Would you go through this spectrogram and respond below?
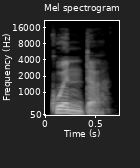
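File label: "CUENTA", Spanish; mekanta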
